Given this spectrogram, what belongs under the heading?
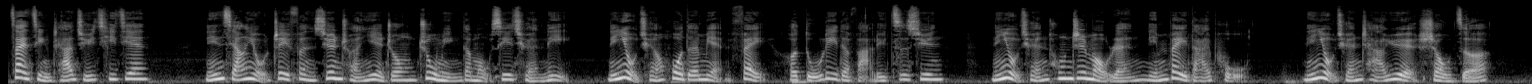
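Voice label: Chinese Mandarin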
